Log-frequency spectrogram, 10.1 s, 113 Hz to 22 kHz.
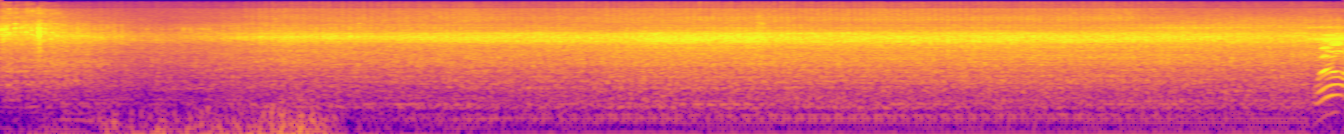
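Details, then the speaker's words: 1993 Ford F150 inline six with five-speed: uneven, lumpy loping idle with exhaust chuff instead of a smooth six; rough running, suspected vacuum leak and fouled plugs, full tune-up planned. "that does not sound like an inline 6 is supposed to sound they normally run their engine early balanced and only run and quiet"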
